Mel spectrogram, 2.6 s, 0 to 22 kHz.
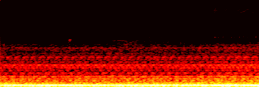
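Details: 2018 Ford F-350 6.7 Powerstroke diesel, 210,000 miles, after cold start as fan drops off: smooth, quiet, steady diesel idle with no knocking, ticking or surging; healthy.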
